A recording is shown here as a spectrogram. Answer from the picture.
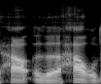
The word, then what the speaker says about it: Howl: So there's a project that I'm working on with some other very smart people called Howl, which I, because of my pronunciation, H-O-W-L, Howl. – Okay. – Howl, not Howl 9000, is what a lot of people think.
